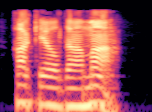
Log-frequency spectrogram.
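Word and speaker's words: Hakeldama: And it became known to all who were living in Jerusalem, so that in their own language that field was called," now this is an Aramaic term, you can pronounce it however you like. I am told it is pronounced something like Hakel Dama.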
